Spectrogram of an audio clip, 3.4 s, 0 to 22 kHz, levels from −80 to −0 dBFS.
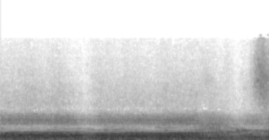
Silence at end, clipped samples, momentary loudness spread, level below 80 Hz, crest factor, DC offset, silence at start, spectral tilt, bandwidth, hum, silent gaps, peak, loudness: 0 s; under 0.1%; 4 LU; -42 dBFS; 14 dB; under 0.1%; 0 s; -5 dB/octave; 16.5 kHz; none; none; -6 dBFS; -20 LUFS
